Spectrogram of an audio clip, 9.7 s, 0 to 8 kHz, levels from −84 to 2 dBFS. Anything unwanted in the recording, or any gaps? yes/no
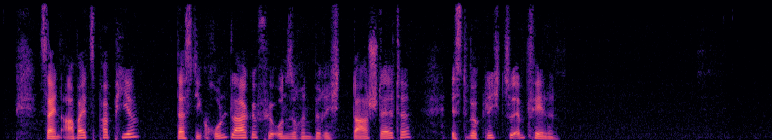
no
